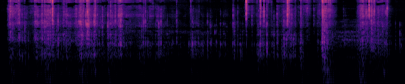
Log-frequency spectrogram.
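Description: A small clear zip-top plastic bag crinkling as it is handled, a run of irregular crackles.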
